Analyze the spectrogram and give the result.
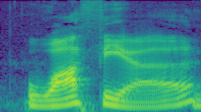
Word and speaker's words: Wafia: Wafia. – Which rhymes with mafia. – Rhymes with mafia, spelled like mafia, but with a W.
